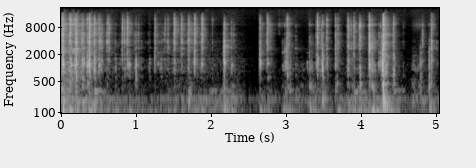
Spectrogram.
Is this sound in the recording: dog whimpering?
no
